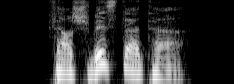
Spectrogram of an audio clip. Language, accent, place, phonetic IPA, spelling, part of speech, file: German, Germany, Berlin, [fɛɐ̯ˈʃvɪstɐtɐ], verschwisterter, adjective, De-verschwisterter.ogg
- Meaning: inflection of verschwistert: 1. strong/mixed nominative masculine singular 2. strong genitive/dative feminine singular 3. strong genitive plural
